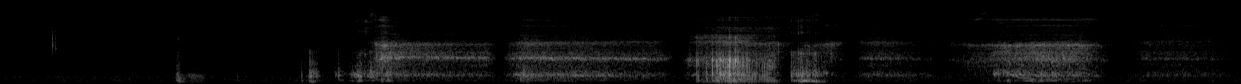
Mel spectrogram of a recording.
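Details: Obstructive sleep apnea during sleep: a quiet pause in breathing gives way to loud, whistling, strained breaths and gasping for air with snoring.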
